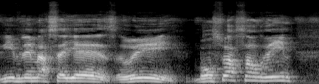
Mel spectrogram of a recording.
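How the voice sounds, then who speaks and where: His pitch sits fairly high and varies in an ordinary way. The man talks at a very slow pace. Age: 60s. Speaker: cooking livestreamer. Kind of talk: live cooking stream chat. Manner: chatty, informal.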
